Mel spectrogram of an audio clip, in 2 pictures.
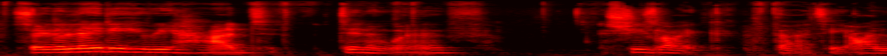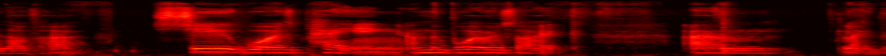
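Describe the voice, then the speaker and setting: A woman's voice: low voice, gravelly, a little mellow, husky. A nineteen-year-old woman rambling through a casual storytime while doing her beauty routine, with lots of "like.". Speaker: influencer.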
